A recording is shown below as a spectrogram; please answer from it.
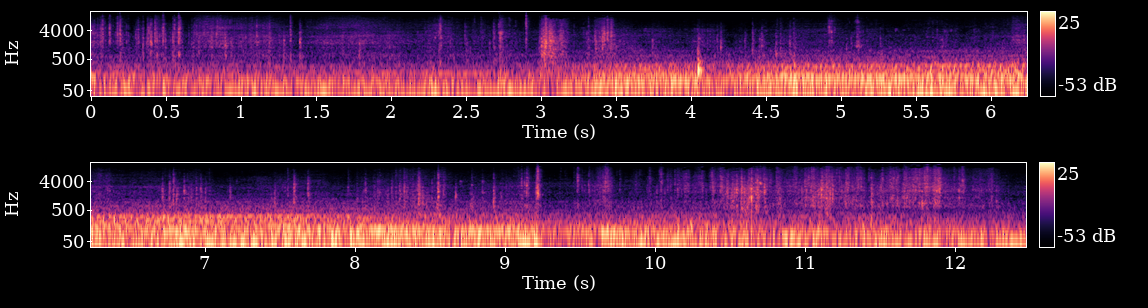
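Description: Steady car-cabin rumble from the engine and road, swelling somewhat in the middle, with the crinkle of a paper food wrapper and the crunch of bites into a crispy hash brown.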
